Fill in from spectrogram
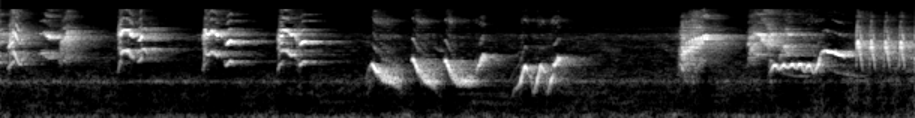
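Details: Song of a white-rumped shama meant to make other shamas sing along: high chattering buzzy notes open, followed by a run of slurred downward whistles, then harsh rasping phrases, with a low hum behind.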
